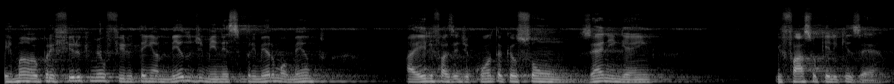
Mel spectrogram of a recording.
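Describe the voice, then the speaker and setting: A male pastor preaching a sermon, swinging from quiet, low passages to loud, shouted exhortation. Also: a little fast. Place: large church hall. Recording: echoey church hall with long reverb.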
